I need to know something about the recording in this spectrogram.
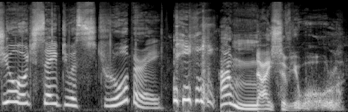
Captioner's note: giggles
